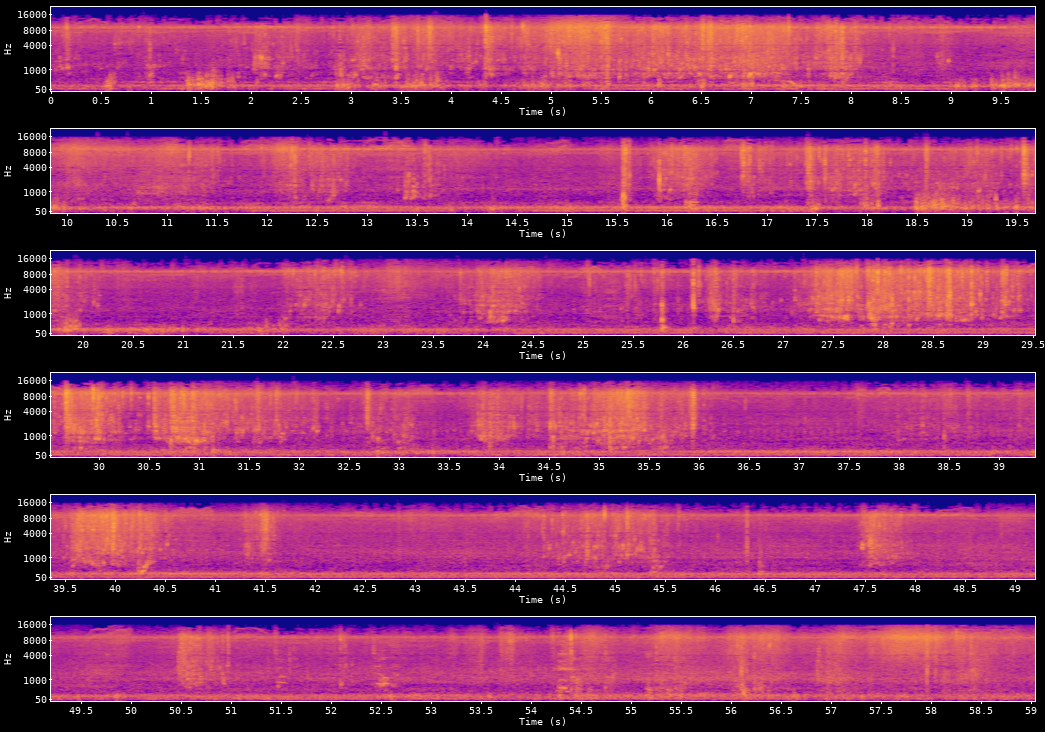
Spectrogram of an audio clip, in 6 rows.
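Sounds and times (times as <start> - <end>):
water slaps: 0.0 - 9.1, 10.6 - 13.9, 15.5 - 20.2, 23.7 - 36.6, 38.0 - 42.0, 44.2 - 46.6, 47.3 - 48.2, 50.4 - 52.7, 56.0 - 57.1
low engine hum: 0.0 - 59.0
water splashing and sloshing: 0.0 - 59.0.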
